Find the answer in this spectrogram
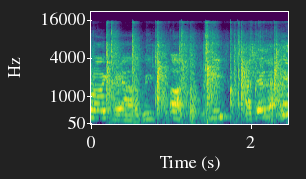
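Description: Several people clapping their hands, roughly three claps a second, mixed with lively voices.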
